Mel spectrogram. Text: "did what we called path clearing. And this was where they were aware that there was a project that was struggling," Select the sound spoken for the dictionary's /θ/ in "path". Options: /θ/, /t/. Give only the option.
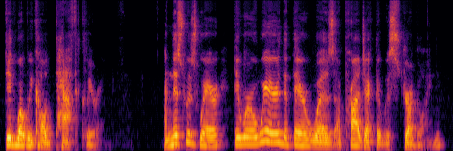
/θ/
